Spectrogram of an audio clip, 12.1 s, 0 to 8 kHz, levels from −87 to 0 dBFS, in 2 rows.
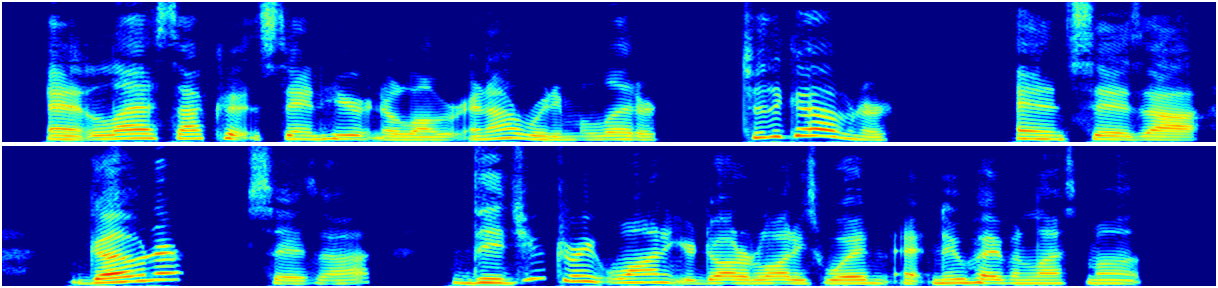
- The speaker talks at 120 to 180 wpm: No, average, 190 wpm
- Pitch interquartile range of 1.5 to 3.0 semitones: No, average, 4.0 semitones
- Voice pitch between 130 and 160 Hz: No, high, 195 Hz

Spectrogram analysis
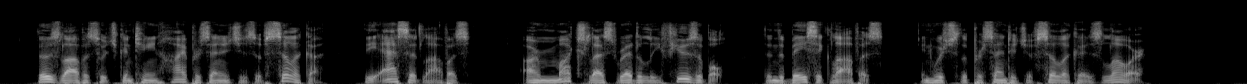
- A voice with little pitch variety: No, average, 3.0 semitones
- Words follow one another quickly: No, slow, 135 wpm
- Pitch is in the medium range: No, very low, 90 Hz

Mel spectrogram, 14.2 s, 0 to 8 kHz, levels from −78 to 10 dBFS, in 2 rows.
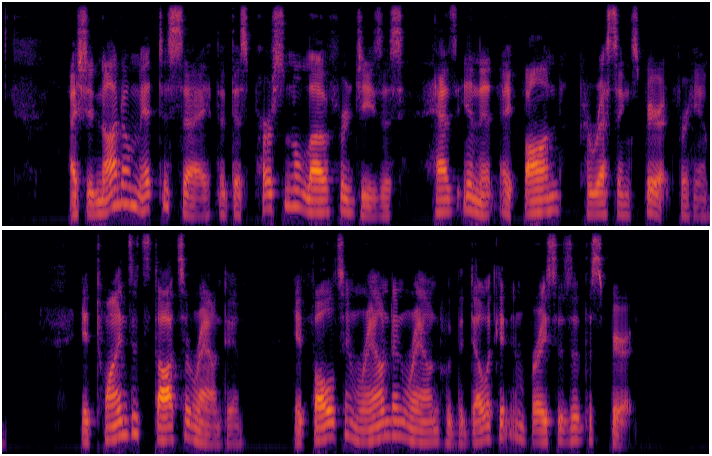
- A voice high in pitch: No, low, 120 Hz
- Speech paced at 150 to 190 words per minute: Yes, average, 170 wpm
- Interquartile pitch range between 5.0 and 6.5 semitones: Yes, wide, 5.5 semitones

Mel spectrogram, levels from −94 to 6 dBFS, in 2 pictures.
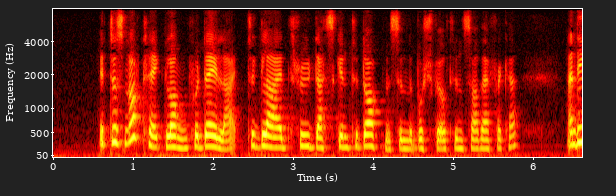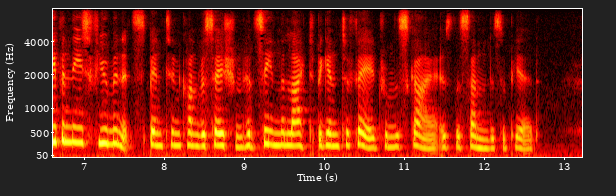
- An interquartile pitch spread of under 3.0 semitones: No, average, 4.0 semitones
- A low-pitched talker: No, high, 220 Hz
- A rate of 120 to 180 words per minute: No, average, 190 wpm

